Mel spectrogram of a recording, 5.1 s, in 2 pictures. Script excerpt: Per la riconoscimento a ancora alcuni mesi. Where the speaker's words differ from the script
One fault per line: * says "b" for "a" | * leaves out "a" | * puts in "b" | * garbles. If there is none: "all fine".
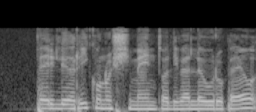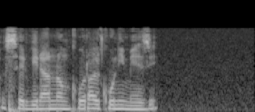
* says "il" for "la"
* puts in "livello europeo serviranno"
